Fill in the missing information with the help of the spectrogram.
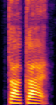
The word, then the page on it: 大概: dà gài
